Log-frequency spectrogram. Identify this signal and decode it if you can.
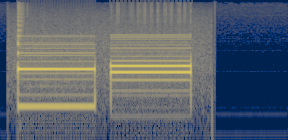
Aircraft SELCAL, heard as two pairs of tones. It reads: AP-MQ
